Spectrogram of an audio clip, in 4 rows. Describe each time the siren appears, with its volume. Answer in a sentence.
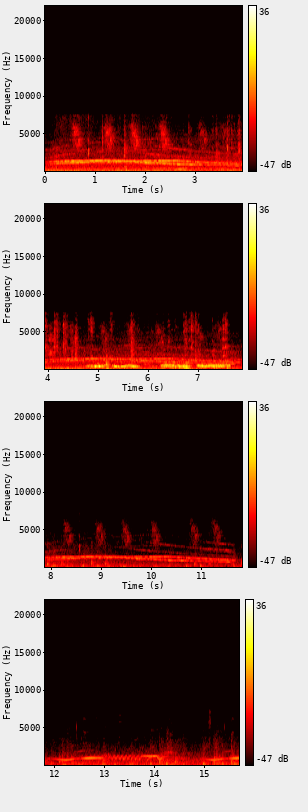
The siren can be heard from 0.0 to 15.6 s, getting quieter.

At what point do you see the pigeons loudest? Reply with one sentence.
The loudest moment of the pigeons is at 5 seconds.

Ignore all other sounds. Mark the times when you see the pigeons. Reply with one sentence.
You can hear the pigeons from 1.1 to 7.7 s.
